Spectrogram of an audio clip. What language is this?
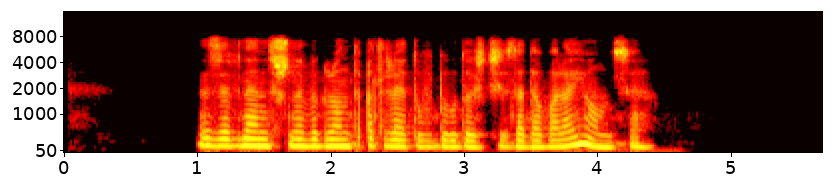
Polish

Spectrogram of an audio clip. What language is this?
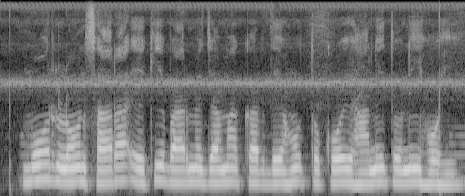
Chhattisgarhi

